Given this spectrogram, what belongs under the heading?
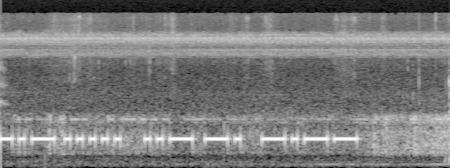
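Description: Morse code CW sidetone from a Ten-Tec Argonaut VI QRP radio during a portable park activation, a steady single-pitched tone keyed in dots and dashes for about three and a half seconds over faint hiss.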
